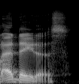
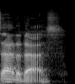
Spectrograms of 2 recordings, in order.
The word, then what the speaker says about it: adidas: pronounce the street right it's not adidas it's adidas i feel like a fair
